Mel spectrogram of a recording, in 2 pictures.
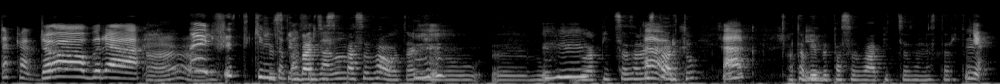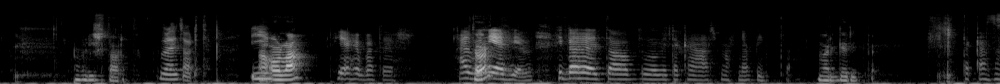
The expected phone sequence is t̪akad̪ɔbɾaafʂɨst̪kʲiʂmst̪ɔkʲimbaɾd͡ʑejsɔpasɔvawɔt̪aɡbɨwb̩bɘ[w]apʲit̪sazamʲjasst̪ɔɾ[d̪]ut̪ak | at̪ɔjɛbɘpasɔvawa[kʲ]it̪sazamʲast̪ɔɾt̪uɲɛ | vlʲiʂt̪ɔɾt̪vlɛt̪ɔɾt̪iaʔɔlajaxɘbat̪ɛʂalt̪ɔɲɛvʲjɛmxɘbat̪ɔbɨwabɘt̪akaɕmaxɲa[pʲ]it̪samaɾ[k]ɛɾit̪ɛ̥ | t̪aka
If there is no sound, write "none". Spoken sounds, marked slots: w, t̪, pʲ, pʲ, ɡ

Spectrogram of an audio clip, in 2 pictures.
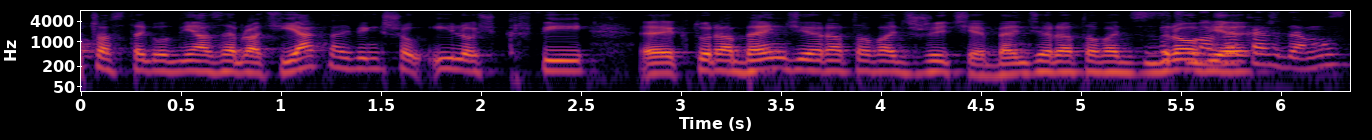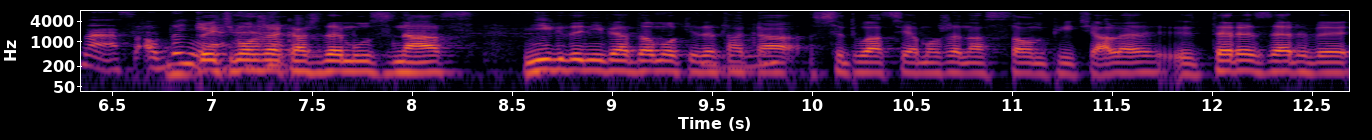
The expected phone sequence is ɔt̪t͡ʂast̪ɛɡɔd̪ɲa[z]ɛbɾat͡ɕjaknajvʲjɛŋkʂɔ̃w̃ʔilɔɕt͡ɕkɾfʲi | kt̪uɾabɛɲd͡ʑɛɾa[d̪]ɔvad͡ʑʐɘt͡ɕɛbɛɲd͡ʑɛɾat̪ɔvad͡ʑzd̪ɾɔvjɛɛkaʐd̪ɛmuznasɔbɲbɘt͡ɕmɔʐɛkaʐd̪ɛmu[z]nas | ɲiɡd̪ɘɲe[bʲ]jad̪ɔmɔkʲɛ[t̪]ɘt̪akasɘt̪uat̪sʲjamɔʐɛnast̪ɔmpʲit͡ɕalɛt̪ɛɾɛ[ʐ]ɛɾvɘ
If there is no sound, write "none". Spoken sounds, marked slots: z, t̪, z, vʲ, d̪, z

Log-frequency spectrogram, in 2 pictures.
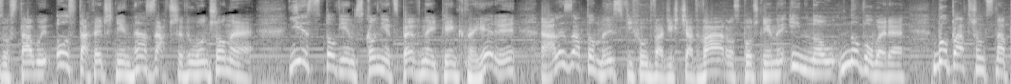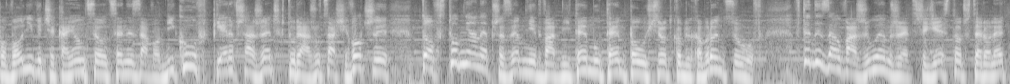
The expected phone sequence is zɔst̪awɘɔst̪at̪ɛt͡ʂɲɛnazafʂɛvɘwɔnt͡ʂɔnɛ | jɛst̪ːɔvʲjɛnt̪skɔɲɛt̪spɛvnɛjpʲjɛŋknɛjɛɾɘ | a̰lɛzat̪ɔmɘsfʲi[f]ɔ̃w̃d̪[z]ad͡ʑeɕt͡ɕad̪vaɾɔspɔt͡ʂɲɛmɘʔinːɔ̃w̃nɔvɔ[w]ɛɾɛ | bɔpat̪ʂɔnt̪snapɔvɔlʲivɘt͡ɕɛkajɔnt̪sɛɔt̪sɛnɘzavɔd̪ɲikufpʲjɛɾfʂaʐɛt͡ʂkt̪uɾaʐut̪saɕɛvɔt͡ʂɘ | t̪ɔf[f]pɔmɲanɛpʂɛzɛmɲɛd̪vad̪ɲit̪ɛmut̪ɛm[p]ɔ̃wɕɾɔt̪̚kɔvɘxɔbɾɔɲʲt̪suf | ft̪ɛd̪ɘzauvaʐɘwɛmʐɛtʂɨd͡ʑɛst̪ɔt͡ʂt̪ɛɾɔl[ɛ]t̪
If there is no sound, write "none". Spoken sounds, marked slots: f, v, w, s, p, ɛ

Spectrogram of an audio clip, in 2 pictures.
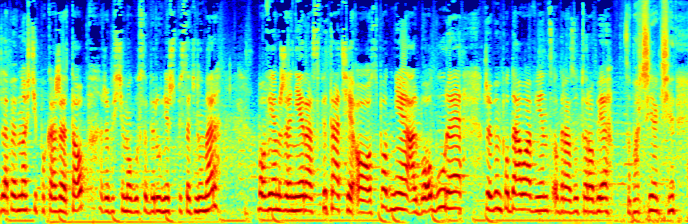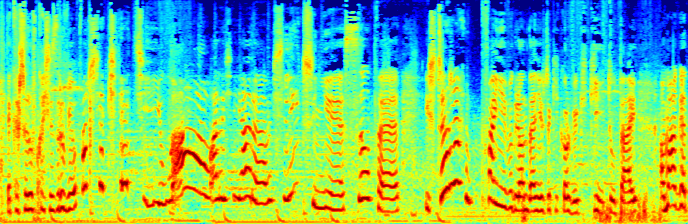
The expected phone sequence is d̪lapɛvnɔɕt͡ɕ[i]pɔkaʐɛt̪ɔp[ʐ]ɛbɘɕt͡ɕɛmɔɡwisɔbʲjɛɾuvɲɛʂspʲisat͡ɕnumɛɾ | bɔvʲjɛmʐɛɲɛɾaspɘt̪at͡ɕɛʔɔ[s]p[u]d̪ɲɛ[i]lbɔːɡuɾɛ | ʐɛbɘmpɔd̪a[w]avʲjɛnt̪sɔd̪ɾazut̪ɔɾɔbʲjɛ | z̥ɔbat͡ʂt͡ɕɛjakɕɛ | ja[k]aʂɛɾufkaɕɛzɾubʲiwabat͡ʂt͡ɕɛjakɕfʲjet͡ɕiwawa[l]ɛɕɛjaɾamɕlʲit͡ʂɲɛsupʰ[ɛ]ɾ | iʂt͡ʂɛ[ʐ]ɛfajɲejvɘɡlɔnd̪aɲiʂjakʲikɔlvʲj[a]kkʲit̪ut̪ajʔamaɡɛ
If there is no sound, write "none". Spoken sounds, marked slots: i, ʐ, s, ɔ, a, w, k, l, ɛ, ʐ, ɛ

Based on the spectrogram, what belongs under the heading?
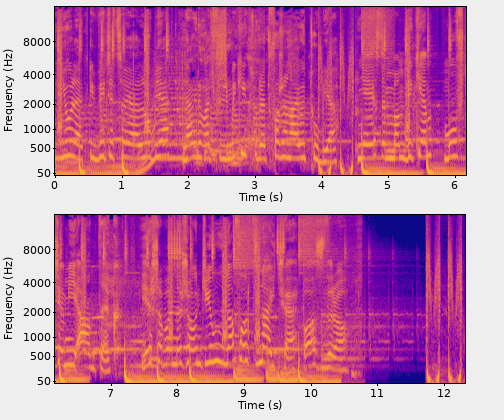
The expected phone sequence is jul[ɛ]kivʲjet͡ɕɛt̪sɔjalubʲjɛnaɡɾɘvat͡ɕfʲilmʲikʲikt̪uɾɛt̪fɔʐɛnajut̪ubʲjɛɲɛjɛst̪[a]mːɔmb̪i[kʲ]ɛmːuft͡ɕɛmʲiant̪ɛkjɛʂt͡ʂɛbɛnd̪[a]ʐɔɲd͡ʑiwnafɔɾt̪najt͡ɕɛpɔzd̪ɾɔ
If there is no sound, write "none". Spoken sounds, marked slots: ɛ, ɛ, kʲ, ɛ

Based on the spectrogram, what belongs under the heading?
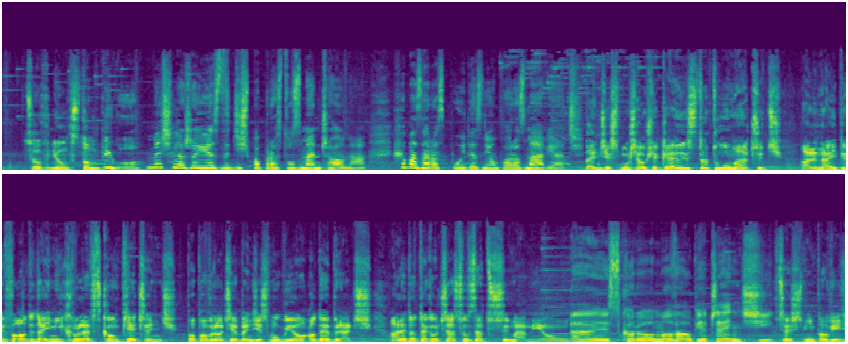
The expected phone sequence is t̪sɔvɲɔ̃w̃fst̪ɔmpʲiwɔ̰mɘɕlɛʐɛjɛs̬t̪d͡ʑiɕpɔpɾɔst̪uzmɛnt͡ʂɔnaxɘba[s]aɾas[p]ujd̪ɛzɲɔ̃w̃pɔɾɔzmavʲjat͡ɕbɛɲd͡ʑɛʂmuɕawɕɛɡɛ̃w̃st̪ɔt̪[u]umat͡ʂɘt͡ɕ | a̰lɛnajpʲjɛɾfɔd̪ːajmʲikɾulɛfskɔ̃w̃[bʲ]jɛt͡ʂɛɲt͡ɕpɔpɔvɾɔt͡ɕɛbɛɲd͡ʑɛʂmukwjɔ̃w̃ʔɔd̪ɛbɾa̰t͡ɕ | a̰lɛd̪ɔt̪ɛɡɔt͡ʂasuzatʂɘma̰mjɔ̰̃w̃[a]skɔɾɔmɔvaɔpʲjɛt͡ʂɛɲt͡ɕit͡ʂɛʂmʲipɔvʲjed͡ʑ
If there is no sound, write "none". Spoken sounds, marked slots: z, p, w, pʲ, a

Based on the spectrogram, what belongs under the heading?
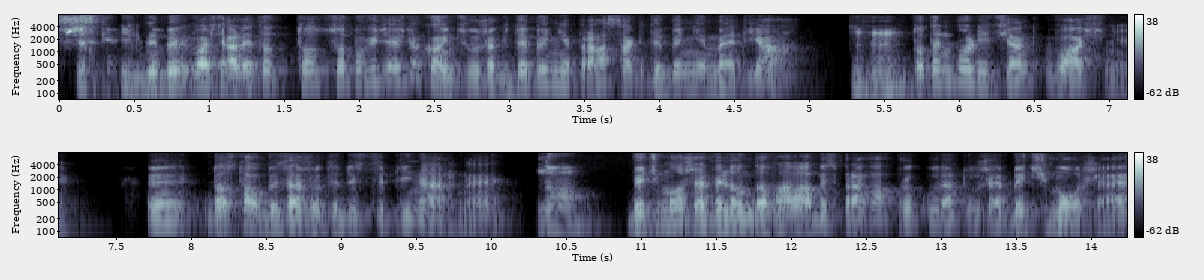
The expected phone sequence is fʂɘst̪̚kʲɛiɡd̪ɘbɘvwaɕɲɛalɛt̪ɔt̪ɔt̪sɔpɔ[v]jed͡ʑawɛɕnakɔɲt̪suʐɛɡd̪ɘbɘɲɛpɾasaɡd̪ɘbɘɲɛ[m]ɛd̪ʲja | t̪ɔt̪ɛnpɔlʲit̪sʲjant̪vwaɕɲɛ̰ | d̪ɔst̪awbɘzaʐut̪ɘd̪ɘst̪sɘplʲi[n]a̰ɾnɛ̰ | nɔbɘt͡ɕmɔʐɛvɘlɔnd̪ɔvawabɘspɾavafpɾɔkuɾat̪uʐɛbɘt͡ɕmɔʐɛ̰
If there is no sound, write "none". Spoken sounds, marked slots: v, m, n

